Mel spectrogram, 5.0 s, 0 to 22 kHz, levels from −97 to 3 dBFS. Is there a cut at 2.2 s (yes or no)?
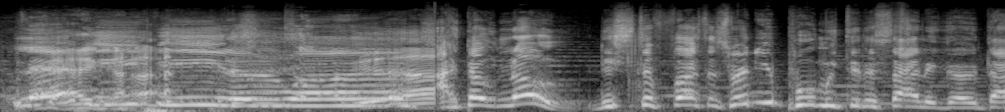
yes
